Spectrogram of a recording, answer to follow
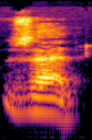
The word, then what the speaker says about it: zed: parameters x y and z by the way in england we pronounce zed as well zed other countries may pronounce it as z as i live in england i'll continue to pronounce it zed anyway these parameters control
